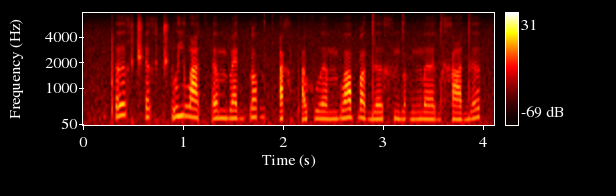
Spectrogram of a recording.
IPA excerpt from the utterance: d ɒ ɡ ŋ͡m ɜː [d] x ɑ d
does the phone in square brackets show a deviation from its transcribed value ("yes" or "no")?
no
